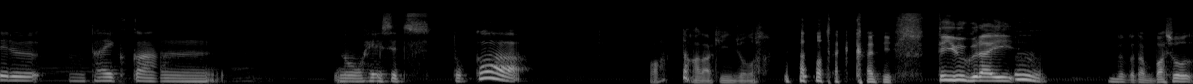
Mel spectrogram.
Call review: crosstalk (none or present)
none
